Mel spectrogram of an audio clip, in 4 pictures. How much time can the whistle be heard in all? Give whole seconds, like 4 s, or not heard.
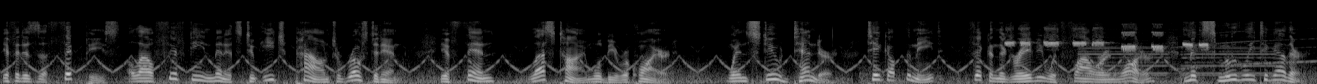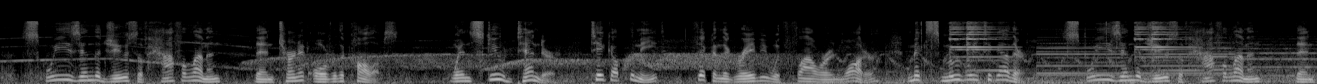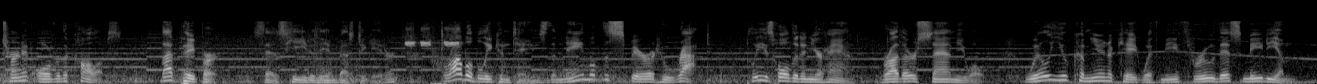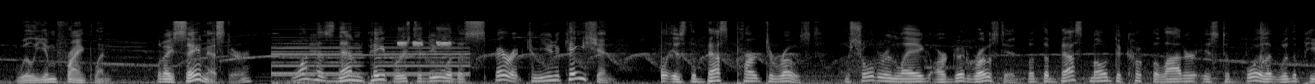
3 s.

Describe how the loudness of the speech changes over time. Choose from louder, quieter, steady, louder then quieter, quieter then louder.
steady.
